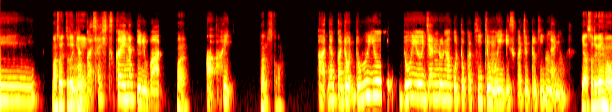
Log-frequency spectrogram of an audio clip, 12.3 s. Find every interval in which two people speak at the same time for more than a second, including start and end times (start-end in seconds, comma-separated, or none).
none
